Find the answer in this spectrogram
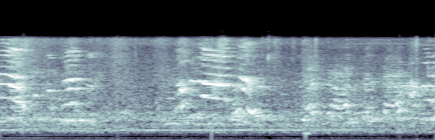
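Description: Children's high-pitched voices chattering and calling out in the background, with no clear words, loudest right at the start and again about two seconds in.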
